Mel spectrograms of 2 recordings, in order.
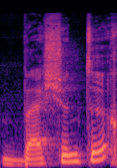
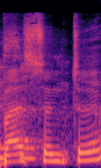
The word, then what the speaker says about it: Basshunter: Alors, je ne sais jamais comment on le prononce. Moi j'ai toujours dit Bashunter. C'est peut-être Moi aussi. Basshunter. Mais c'est à l'allemand, donc Bachhunt.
